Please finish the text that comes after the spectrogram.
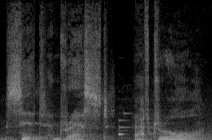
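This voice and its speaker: A man's voice: mid-range voice, sing-song, takes it slowly, reverberant, over music. A man playing a humble, resigned tea master and loyal retainer in a video game, formal and deferential.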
